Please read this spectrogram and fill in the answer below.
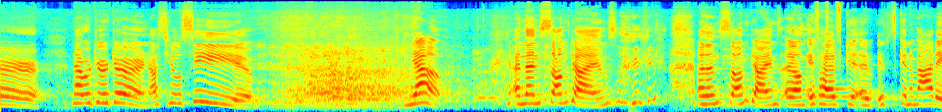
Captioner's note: laughter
